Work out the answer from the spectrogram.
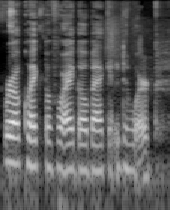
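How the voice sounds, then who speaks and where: Low-voiced, earnest lecturing woman. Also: normal speed, warm tone, no echo. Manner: earnest, lecturing, searching for words. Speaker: livestream guest. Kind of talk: casual livestream chat.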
